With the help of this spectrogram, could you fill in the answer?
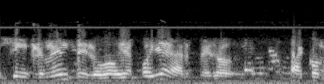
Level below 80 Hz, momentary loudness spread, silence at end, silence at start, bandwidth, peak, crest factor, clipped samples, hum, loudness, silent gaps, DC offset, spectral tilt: -34 dBFS; 7 LU; 0 s; 0 s; 8.2 kHz; 0 dBFS; 12 dB; under 0.1%; none; -11 LUFS; none; under 0.1%; -3.5 dB/octave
